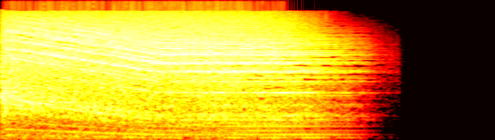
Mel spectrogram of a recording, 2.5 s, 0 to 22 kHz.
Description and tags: cymbal sample from Proteus FX distorted via Boss GX-700
beat, crash, cymbal, distorted, distortion, drum, fx, proteus, sample, trash, tube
